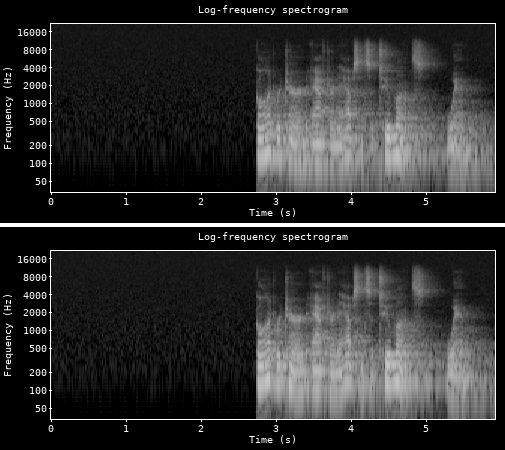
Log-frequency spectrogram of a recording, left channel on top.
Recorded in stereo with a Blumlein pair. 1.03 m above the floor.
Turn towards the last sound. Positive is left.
turn(degrees=-5)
